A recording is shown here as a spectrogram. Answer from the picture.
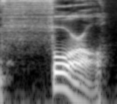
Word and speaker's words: Foral: This comes from Foral. I think that's how you pronounce it. It's F-O-R-A-L.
